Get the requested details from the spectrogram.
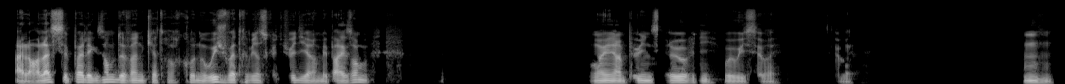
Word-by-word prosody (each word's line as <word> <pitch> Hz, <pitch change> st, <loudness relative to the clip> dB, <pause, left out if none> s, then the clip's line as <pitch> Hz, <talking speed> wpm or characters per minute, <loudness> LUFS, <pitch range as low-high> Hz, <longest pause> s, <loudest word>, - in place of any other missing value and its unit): Alors 75 Hz, 0 st, +4 dB
là, 100 Hz, +4 st, +7 dB
c'est 110 Hz, -, +4 dB
pas 110 Hz, -, +4 dB
l'exemple 105 Hz, +3 st, +1 dB
de 100 Hz, -, +3 dB
24 90 Hz, -1 st, -1 dB
Heures 85 Hz, -, -10 dB
chrono. 90 Hz, -4 st, -2 dB
Oui, 110 Hz, +6 st, +5 dB
je 105 Hz, -, 0 dB
vois 100 Hz, -1 st, +3 dB
très 90 Hz, -, -7 dB
bien 95 Hz, 0 st, -1 dB
ce -, -, -2 dB
que -, -, -14 dB
tu -, -, -16 dB
veux -, -, +1 dB
dire, 90 Hz, -4 st, -1 dB
mais 75 Hz, -1 st, -3 dB
par 80 Hz, -, +1 dB
exemple 105 Hz, +3 st, -1 dB, 2.2 s
Ouais, 90 Hz, +2 st, +3 dB
un 85 Hz, -1 st, +3 dB
peu 95 Hz, -, -5 dB
une 90 Hz, -1 st, +1 dB
série 90 Hz, +1 st, -1 dB
ovni. 85 Hz, -4 st, -2 dB
Oui, 80 Hz, -1 st, -1 dB
oui, 75 Hz, -2 st, -2 dB
c'est -, -, -6 dB
vrai. 70 Hz, -2 st, -9 dB, 0.4 s
C'est -, -, -21 dB
vrai. 65 Hz, -2 st, -12 dB, 1.7 s
Mmh 85 Hz, 0 st, +1 dB
mh. -, -, -11 dB
90 Hz, 205 wpm, -23 LUFS, 80-95 Hz, 2.2 s, là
